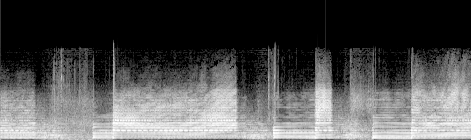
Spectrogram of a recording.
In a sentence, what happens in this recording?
Train in motion blowing horn multiple times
